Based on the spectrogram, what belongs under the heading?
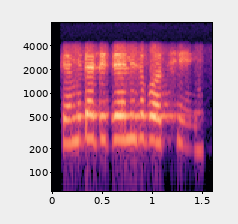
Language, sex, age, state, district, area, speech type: Odia, female, 30-45, Odisha, Dhenkanal, rural, conversation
